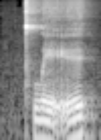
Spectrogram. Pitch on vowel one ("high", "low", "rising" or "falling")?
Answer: low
